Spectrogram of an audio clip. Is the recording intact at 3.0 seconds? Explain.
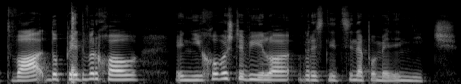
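No. Just after 3.03 s a corrupt frame was decoded: bit errors in a few compressed frames were played anyway, putting energy at wrong frequencies until 3.07 s. It comes out as a brief chirp, squeak, blip or burst of noise, peaking around -25 dBFS, right before "v resnici".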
